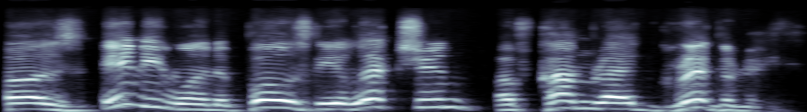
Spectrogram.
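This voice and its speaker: Man playing a high-voiced, formal meeting chairman. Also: sing-song, a little slow, heavy background noise. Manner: formal, procedural. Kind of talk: amateur radio play reading. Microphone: video call.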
